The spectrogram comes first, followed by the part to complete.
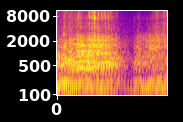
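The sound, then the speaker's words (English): A Mustang driven by a woman drives past with a loud, rumbling engine drone full of low harmonics. The roar briefly dips midway, then swells again. No one speaks. “That was a chick in the Mustang.”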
